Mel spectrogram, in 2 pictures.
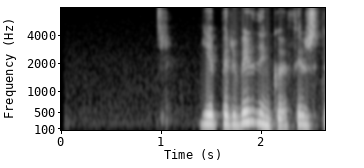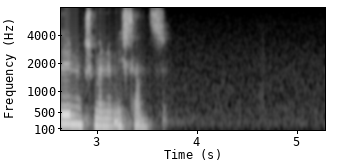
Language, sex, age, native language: Icelandic, female, 20-29, Icelandic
